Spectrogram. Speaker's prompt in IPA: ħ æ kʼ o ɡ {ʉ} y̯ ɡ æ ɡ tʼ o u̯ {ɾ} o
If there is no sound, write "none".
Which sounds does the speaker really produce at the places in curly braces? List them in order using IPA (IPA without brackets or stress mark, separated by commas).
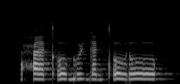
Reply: u, ɾ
